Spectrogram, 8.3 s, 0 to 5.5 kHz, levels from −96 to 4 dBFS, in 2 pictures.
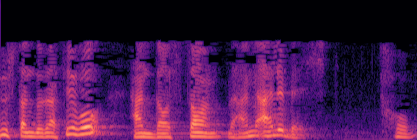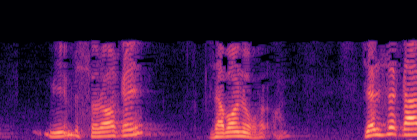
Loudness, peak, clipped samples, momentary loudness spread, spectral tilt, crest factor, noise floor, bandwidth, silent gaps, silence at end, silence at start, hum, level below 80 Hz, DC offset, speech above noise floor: -23 LUFS; -2 dBFS; under 0.1%; 16 LU; -11 dB/octave; 22 dB; -60 dBFS; 4.1 kHz; none; 0 s; 0 s; none; -64 dBFS; under 0.1%; 39 dB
